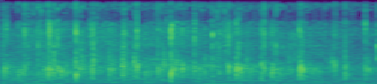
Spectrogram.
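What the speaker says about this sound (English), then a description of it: "Let's give James Wildman a round of applause" A crowd at a vegan fitness expo applauds, steady dense clapping from a sizable audience that holds at an even level throughout, with some voices mixed in.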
